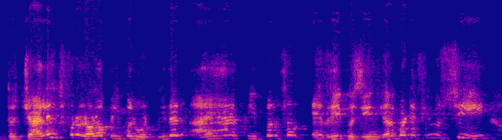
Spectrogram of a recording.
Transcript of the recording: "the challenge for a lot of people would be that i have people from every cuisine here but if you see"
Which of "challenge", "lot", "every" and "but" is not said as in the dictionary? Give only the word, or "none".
none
